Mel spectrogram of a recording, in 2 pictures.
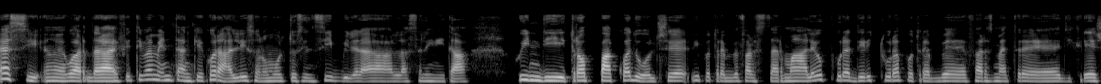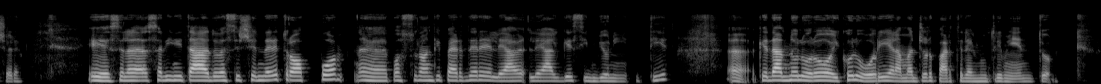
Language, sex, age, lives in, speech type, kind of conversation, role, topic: Italian, female, 25-29, Italy, read, expert-assistant, expert, Perché il ghiaccio galleggia sull’acqua?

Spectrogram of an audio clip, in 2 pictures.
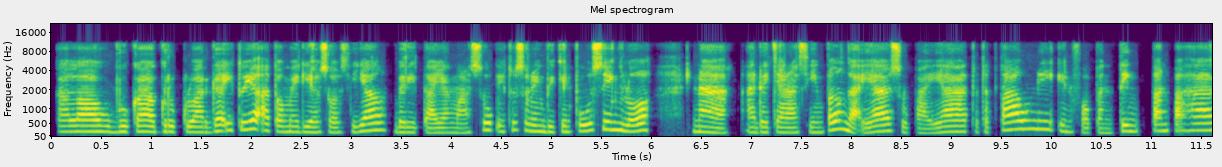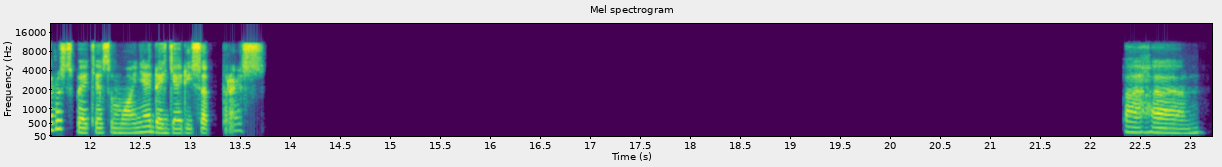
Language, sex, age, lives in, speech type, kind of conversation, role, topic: Indonesian, female, 20-24, Indonesia, read, expert-assistant, asker, Apa solusi sederhana untuk tetap mendapat informasi penting tanpa merasa kewalahan dengan banjir berita?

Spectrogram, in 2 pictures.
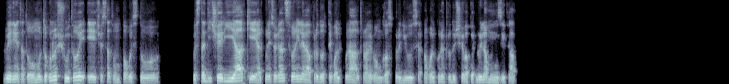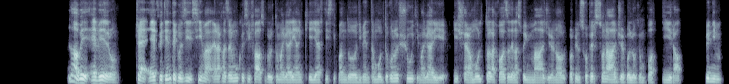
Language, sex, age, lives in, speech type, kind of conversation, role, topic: Italian, male, 18-19, Italy, conversation, podcast, guest, Quale artista ti ha cambiato il gusto musicale?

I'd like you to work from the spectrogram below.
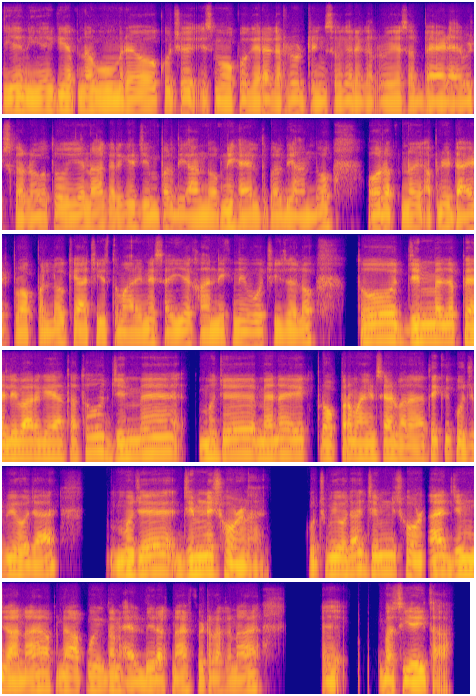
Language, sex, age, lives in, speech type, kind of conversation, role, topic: Hindi, male, 18-19, India, conversation, podcast, guest, Kaun si roz ki aadat tumne badli jisse tumhari zindagi mein waaqai farq pada?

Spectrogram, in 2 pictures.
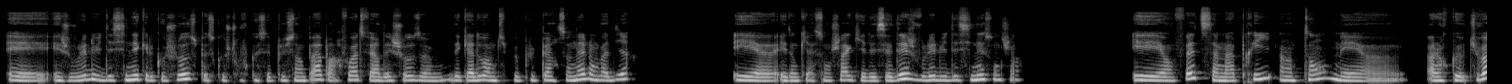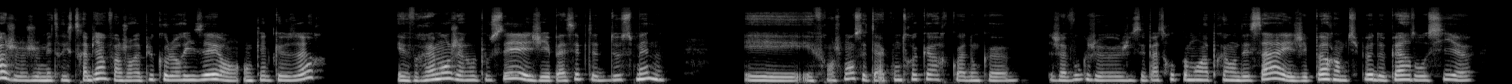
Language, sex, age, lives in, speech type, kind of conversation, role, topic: French, female, 25-29, France, conversation, advice, user, Comment surmonter une perte de motivation pour écrire ou dessiner chaque jour ?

